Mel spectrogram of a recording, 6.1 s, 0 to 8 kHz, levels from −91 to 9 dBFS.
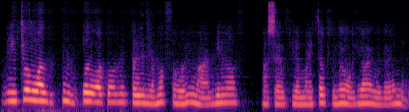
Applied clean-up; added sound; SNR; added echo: neural mask model DeepFilterNet 3.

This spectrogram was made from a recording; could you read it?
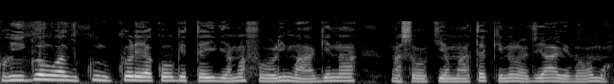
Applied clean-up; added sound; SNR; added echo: none; none; none; none.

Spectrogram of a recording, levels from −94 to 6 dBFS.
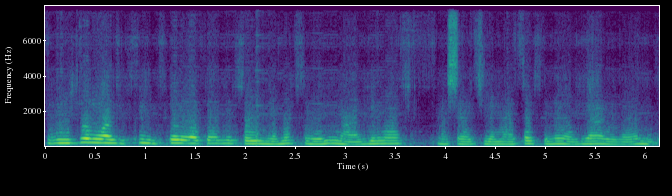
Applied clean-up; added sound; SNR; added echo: neural separator model SepFormer DNS4.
